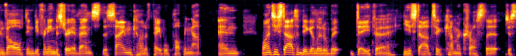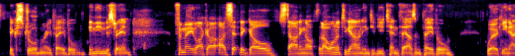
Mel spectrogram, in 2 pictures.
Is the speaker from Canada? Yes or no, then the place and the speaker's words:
no; Sydney, New South Wales, Australia; I grew up in Sydney, which we might touch on, but I grew up in Sydney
